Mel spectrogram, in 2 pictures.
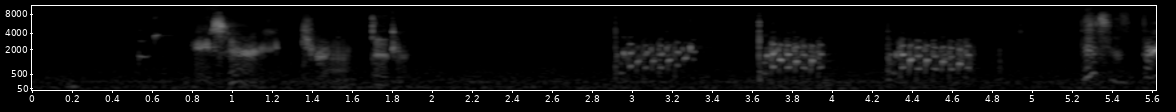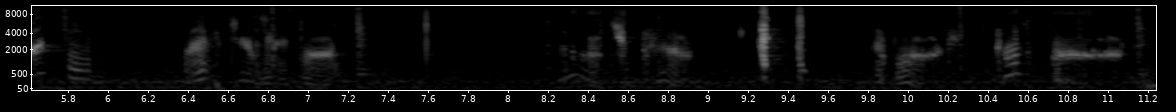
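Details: Male pet budgerigar chattering away in the evening indoors, repeating phrases heard from the people around him. Quick bursts of scratchy, warbling mimicked speech come in uneven clusters separated by short pauses.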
